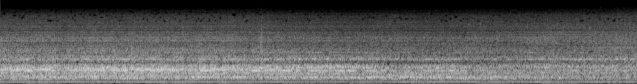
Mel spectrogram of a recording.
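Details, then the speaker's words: Outside water pump drawing from the lake through a foot valve, being primed after repairs; steady rough hissing rush over motor hum with no solid water note as the pump loses prime and cavitates. "so it's you can hear the pump cavitating now because it's lost it's prying"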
